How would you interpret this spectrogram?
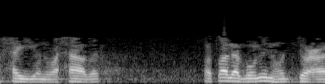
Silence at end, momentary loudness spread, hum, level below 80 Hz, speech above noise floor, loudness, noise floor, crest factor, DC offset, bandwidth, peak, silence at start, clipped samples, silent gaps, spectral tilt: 0 s; 11 LU; none; -54 dBFS; 29 dB; -16 LUFS; -44 dBFS; 16 dB; under 0.1%; 4.6 kHz; 0 dBFS; 0 s; under 0.1%; none; -11 dB/octave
